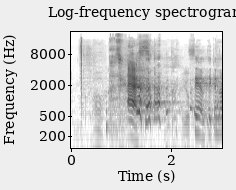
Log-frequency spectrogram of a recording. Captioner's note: laughing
